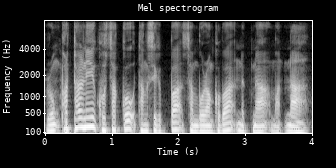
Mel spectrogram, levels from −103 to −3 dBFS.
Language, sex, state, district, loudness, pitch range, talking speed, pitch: Garo, male, Meghalaya, South Garo Hills, -13 LUFS, 110-140 Hz, 90 wpm, 120 Hz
